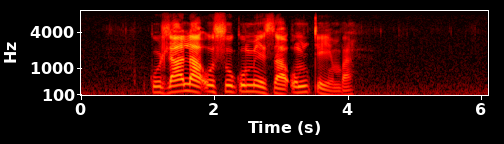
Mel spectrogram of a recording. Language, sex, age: Swati, male, 23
